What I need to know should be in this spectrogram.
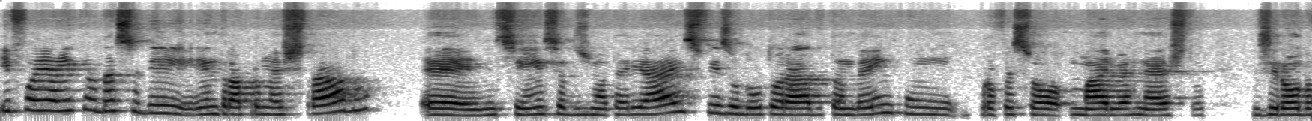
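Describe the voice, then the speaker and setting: At a fairly slow pace, a woman speaks with a fairly high pitch and a dark, mellow tone. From Brazil, Sergipe (Itabaiana). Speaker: physicist, researcher. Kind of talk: lecture.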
